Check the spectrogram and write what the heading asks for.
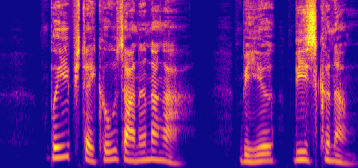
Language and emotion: Bodo, fearful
